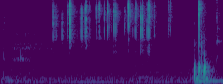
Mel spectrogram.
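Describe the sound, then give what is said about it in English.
A short burst of rapid clattering as two dice are rolled in a tabletop role-playing game, landing on two ones, like dice rattling in a cup or tumbling across a table, followed by a final sharper clack as they settle; fairly clear, no voices. “Roll to act under pressure.”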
